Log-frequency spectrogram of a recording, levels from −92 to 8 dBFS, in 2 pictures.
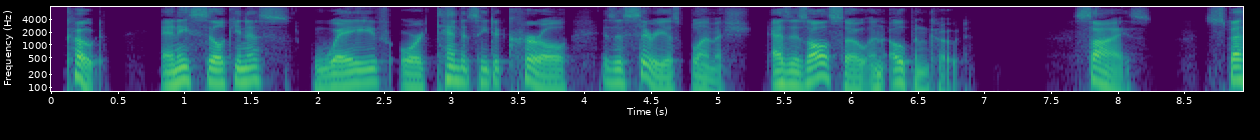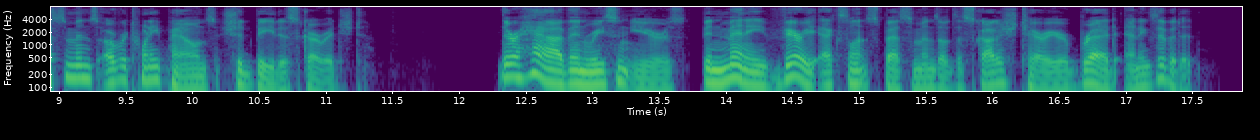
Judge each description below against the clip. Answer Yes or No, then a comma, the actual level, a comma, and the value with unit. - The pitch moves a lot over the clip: Yes, wide, 7.5 semitones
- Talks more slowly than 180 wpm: Yes, average, 150 wpm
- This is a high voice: No, low, 115 Hz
